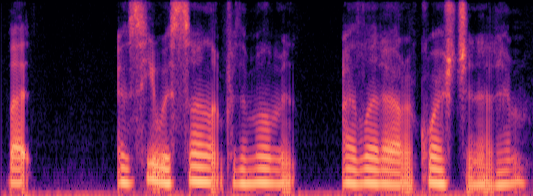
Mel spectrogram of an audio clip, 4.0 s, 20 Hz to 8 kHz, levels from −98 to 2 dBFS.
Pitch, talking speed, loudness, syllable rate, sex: 160 Hz, 225 wpm, -19 LUFS, 6.1 syllables/s, female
